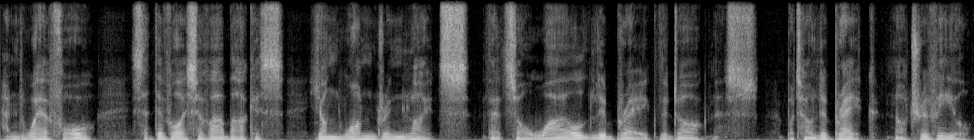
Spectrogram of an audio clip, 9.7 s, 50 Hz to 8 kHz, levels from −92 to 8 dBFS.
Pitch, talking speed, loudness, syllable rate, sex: 105 Hz, 130 wpm, -18 LUFS, 3.9 syllables/s, male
